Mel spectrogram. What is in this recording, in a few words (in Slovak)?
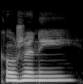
"kožený", slovenské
